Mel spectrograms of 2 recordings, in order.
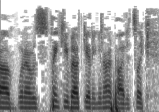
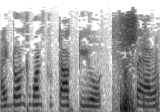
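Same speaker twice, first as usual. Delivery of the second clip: put-on Indian accent; 4 semitones higher than usual. Acting out a call to Xbox tech support, in an Indian accent. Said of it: "even the click was Indian accented".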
